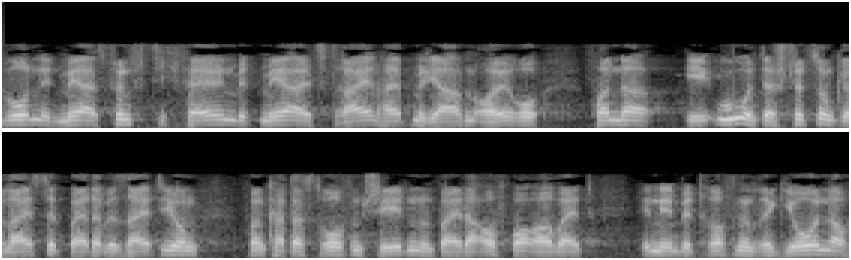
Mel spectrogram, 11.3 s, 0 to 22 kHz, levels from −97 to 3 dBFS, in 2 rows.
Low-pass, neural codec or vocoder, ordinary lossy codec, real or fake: 5.4 kHz; none; MP3, 48 kbps; real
